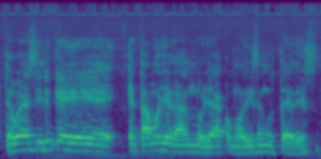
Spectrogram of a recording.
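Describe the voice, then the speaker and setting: A man's voice: mid-range voice, moderate pace, mellow. A middle-aged man with a Cuban accent telling stories in an interview in a blunt, colloquial, emphatic way. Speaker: interviewee, former prisoner. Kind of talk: casual storytelling in interview.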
